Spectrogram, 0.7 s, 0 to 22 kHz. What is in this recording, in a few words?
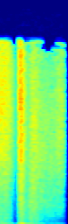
footstep sand walk; SFX; Environment; MONO; ProSoundCollection v1 3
